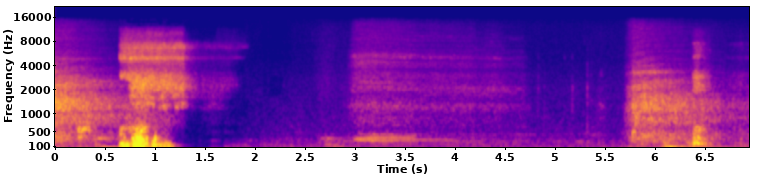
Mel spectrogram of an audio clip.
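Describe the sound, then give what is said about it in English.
Breathing-exercise power breaths: a deep breath drawn in, then air blown out hard through the mouth, heard as a few loud breathy bursts separated by quieter gaps, with no talk. “Breathe in, make two fists. Blow out as hard as you can and open your fists.”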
